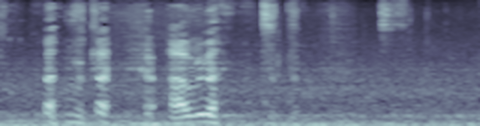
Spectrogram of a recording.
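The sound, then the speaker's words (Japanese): A car's engine rumbles as it arrives home and comes to a stop, a steady low drone running under brief talking. “ちょっと今家にやっと着きましてまあちょっと居眠り運転になったら困りますから”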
